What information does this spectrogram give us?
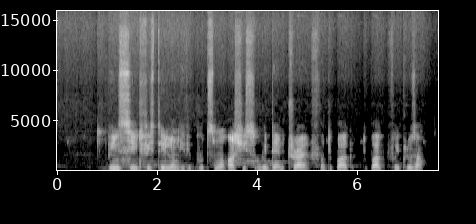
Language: Nigerian Pidgin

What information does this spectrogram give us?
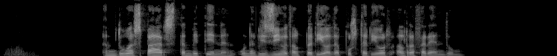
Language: Catalan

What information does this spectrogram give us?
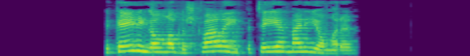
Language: Western Frisian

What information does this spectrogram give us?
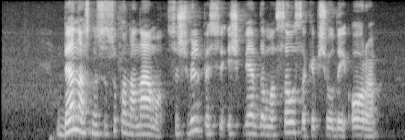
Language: Lithuanian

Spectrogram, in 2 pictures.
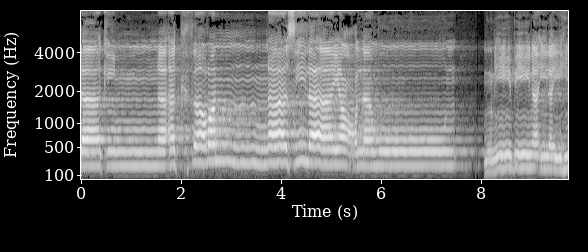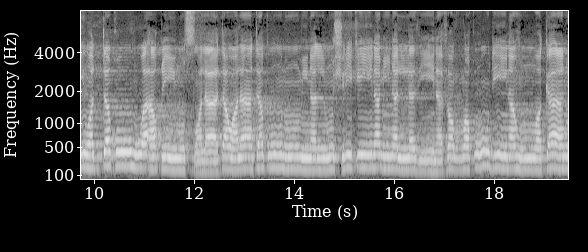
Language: Arabic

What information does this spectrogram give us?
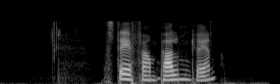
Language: Swedish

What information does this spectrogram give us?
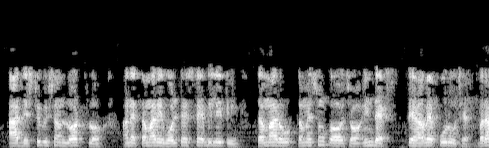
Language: Gujarati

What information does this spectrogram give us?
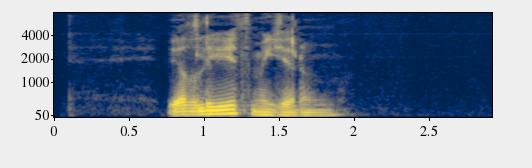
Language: Kabyle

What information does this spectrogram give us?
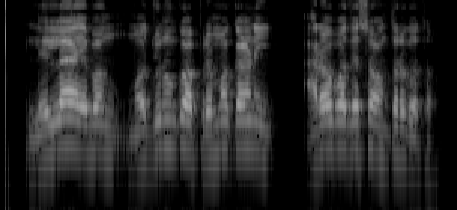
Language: Odia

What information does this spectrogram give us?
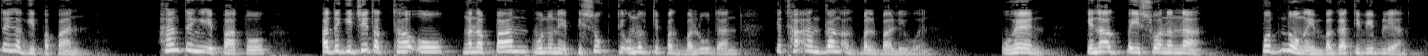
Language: Filipino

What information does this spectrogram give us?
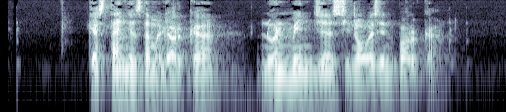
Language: Catalan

